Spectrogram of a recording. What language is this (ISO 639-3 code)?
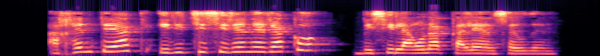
eus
